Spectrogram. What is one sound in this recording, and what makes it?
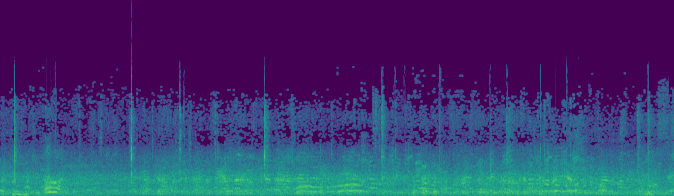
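A large crowd of men and women chatters loudly in a big echoing hall.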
